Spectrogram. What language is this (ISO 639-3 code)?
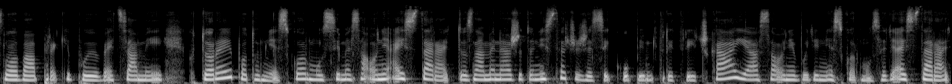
slk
